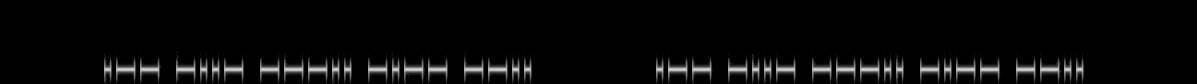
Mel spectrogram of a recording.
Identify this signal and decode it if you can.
Morse code, heard as a keyed tone, about 20 wpm, 700 Hz. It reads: WX8YZ WX8YZ
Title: USA Call Signs - 5 Characters - Repeated 2x - 20wpm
